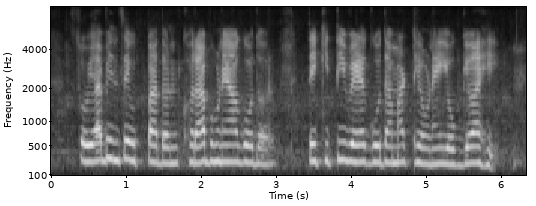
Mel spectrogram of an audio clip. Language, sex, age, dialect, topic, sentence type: Marathi, female, 46-50, Standard Marathi, agriculture, question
